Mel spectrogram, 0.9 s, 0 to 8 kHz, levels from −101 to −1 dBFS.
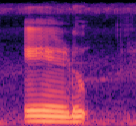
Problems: none marked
